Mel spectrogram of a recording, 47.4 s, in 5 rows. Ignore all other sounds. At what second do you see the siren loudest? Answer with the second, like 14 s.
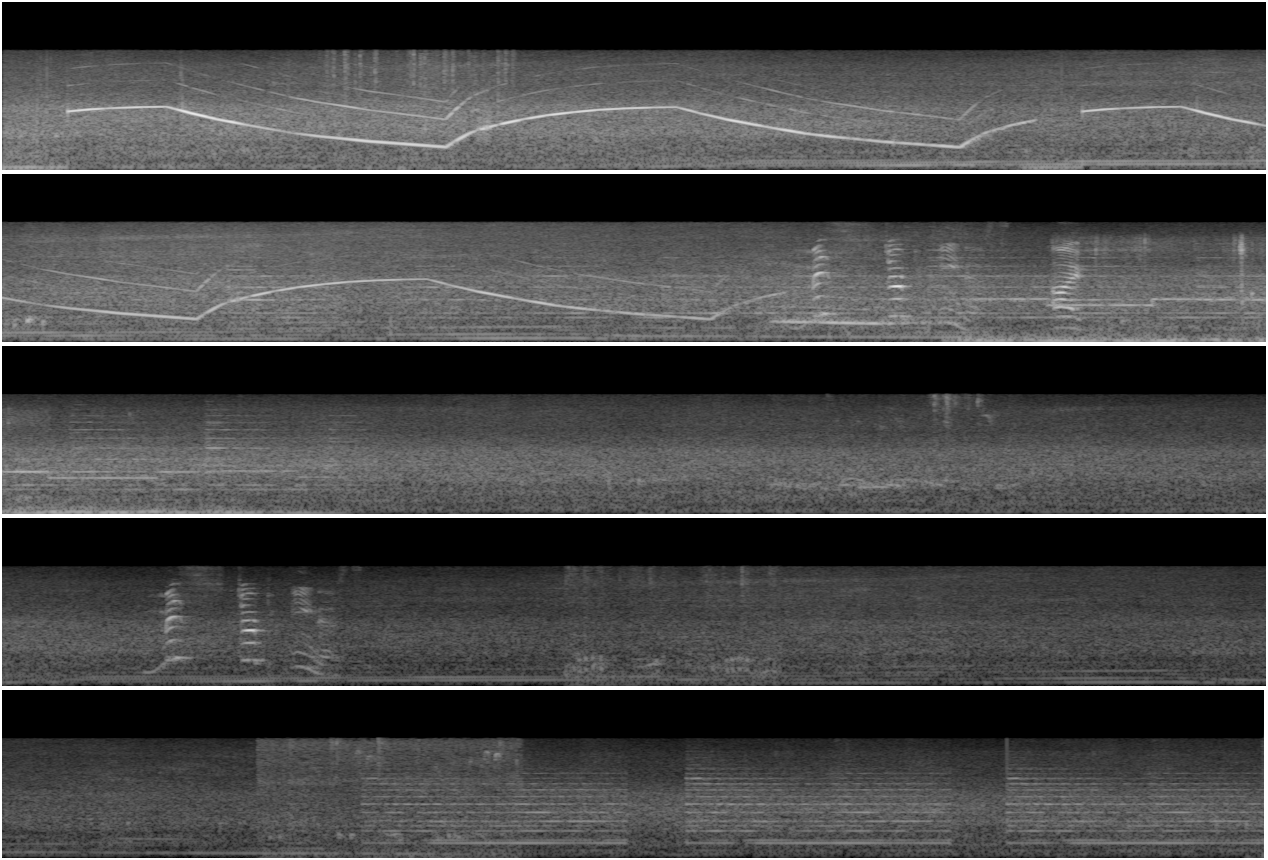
3 s.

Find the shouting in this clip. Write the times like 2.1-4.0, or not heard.
15.4-17.6, 29.5-31.1.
